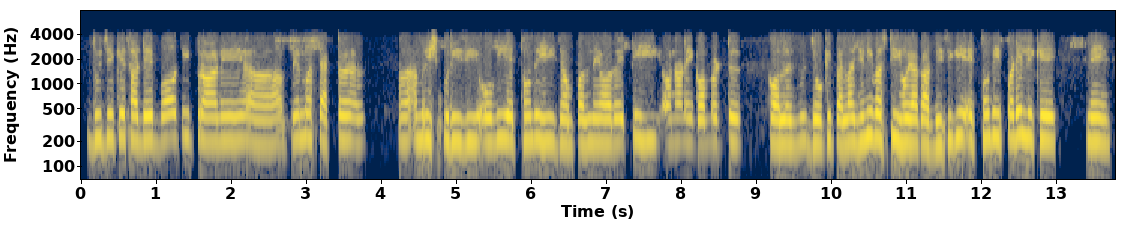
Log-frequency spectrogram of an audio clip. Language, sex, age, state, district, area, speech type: Punjabi, male, 30-45, Punjab, Hoshiarpur, urban, conversation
